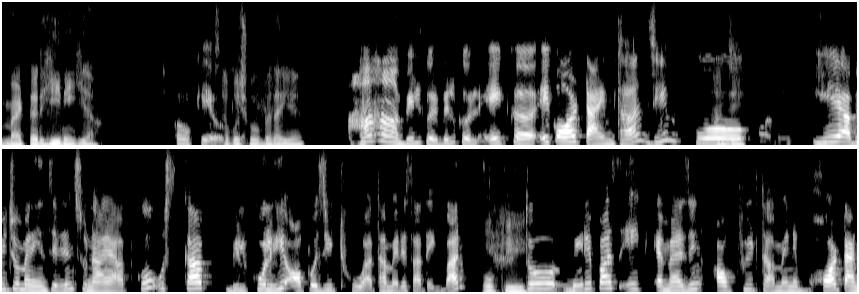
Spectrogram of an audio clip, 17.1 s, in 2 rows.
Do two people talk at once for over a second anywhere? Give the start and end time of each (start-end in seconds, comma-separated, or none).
none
